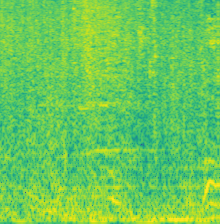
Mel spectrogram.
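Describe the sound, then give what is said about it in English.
A car swerves right to left on an oil slick sprayed from a limo, then skids with brief squealing tire sweeps over a loud, dense wash of scraping and crashing noise, sustained throughout as it flips over, harsh. “John swerves right to left, skids, and flips over.”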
